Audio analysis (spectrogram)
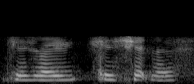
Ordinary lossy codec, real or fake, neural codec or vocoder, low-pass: none; fake; codec, 44.1 kHz, 3.4 kbps, Pupu-Codec; 3.6 kHz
